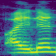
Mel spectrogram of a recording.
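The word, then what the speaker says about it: island: A group of आइलैंड, इसमें S silent है, टापुओं का समूह।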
